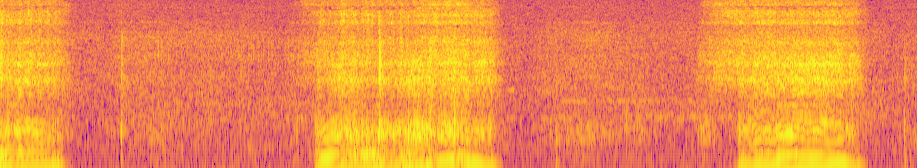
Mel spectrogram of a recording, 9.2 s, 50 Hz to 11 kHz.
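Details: Adult man (husband) snoring loudly during a daytime nap while a Bengal cat on its first day in a new home tries to sleep: loud, buzzing snores on each breath in, about 14 a minute, quieter breathing between.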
